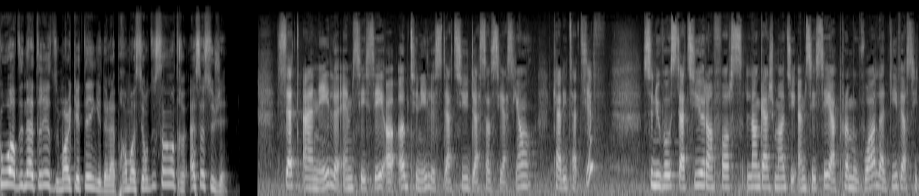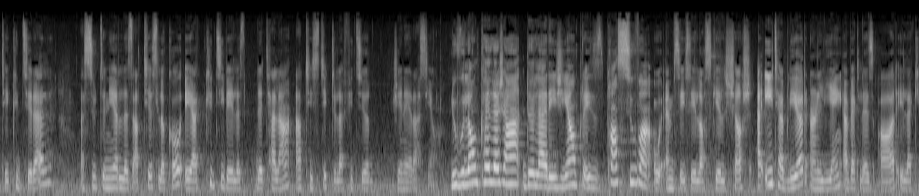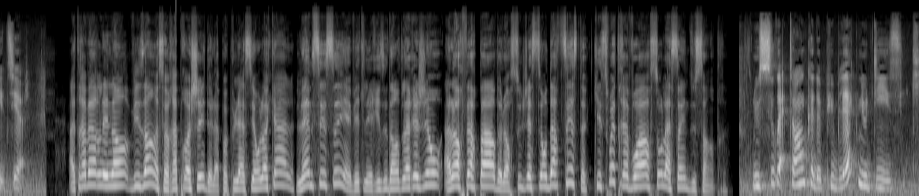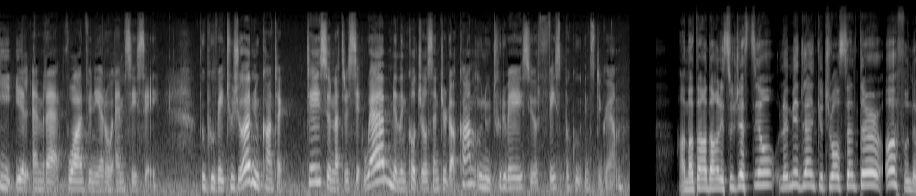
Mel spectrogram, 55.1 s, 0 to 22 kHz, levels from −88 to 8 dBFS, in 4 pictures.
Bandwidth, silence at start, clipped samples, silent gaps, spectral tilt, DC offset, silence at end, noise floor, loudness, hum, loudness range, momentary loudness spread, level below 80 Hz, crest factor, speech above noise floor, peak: 17 kHz; 0 s; under 0.1%; 3.60-3.86 s, 38.57-38.65 s, 50.81-51.19 s; -3.5 dB/octave; under 0.1%; 0 s; -43 dBFS; -19 LUFS; none; 6 LU; 13 LU; -46 dBFS; 20 dB; 23 dB; 0 dBFS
